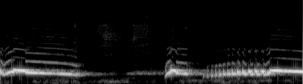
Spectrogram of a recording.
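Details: A lure call of a ringneck dove gives one falling, purring coo, a short pause, then a sharp upward note running into a long, throbbing, level coo.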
